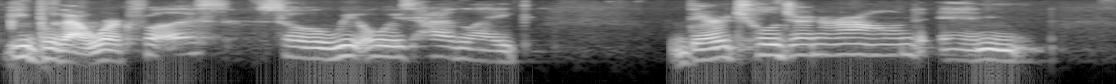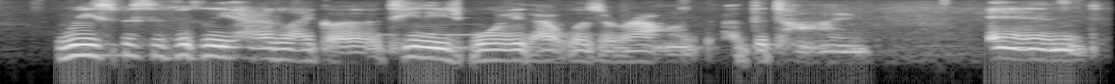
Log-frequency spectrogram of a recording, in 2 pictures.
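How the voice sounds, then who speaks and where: Low-voiced, hesitant young woman caller. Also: poor audio. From Haiti. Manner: hesitant, many ums, soft-spoken.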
